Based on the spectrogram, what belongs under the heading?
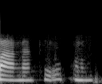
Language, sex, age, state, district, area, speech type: Malayalam, female, 18-30, Kerala, Ernakulam, urban, conversation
